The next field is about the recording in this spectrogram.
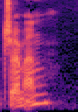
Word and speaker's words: Jimin: Is it Jimin? – Jimin, yeah.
